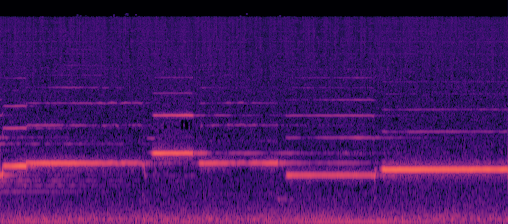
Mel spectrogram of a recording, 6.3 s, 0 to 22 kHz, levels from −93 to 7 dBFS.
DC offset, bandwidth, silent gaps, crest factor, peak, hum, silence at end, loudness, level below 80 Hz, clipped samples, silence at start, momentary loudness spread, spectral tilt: under 0.1%; 16.5 kHz; none; 10 dB; -22 dBFS; none; 0 s; -32 LUFS; -50 dBFS; under 0.1%; 0 s; 9 LU; -3 dB/octave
